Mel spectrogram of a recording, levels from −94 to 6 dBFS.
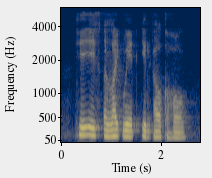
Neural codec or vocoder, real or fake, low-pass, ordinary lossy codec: codec, 44.1 kHz, 7.8 kbps, DAC; fake; 5.4 kHz; none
